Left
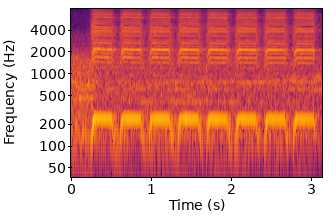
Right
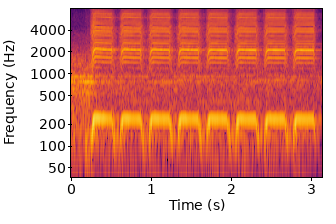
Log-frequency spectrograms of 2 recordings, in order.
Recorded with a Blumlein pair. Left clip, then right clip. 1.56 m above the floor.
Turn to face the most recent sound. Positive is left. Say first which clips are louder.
# right 5 dB
turn(degrees=-15)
